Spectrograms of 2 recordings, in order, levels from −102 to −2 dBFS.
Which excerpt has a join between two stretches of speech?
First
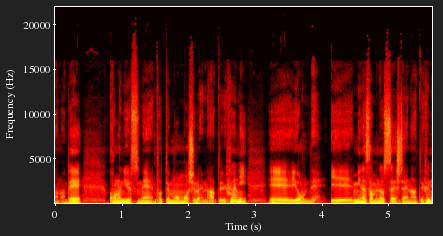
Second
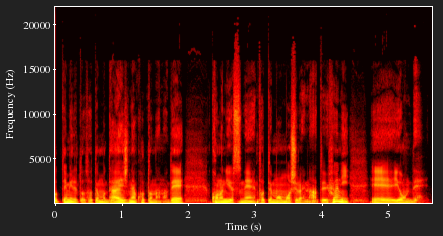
first; 1 cut; at 4.5 s

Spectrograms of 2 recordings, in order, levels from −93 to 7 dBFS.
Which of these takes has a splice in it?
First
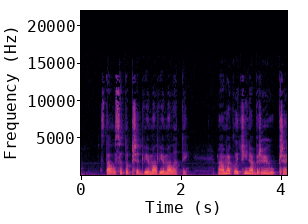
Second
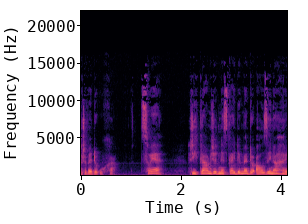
first; 1 cut; at 1.5 s

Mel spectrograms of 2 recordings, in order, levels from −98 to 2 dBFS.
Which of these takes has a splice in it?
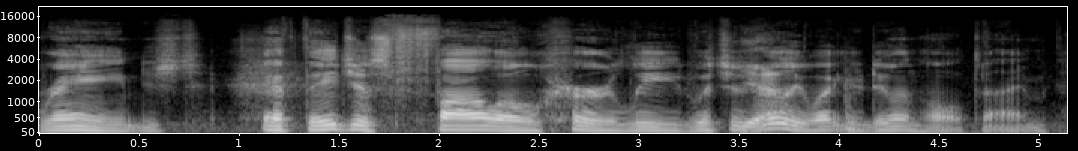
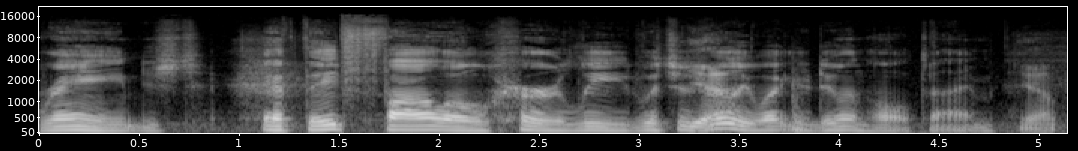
second; 1 cut; at 1.5 s

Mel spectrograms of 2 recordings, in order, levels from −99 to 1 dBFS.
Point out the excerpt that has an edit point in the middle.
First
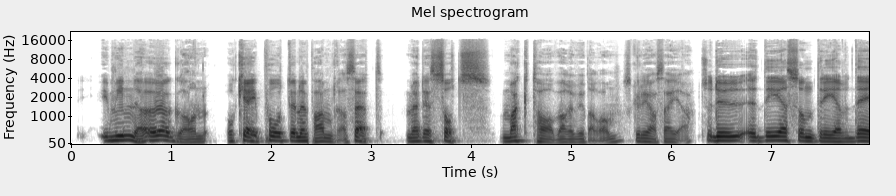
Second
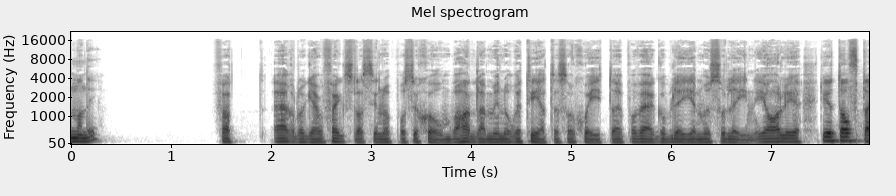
first; 7 cuts; at 1.4 s, 2.4 s, 3.6 s, 4.2 s, 5.2 s, 6.2 s, 6.9 s

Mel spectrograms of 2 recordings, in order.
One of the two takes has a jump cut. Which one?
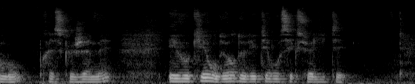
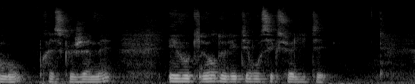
second; 1 cut; at 2.0 s

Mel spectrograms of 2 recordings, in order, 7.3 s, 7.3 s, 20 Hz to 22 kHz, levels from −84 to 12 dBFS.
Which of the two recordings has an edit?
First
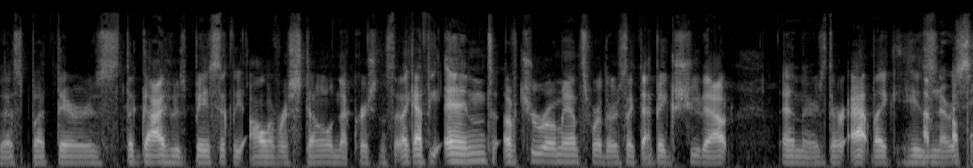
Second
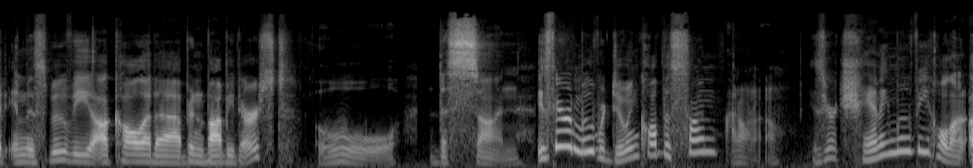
second; 2 cuts; at 1.4 s, 4.5 s

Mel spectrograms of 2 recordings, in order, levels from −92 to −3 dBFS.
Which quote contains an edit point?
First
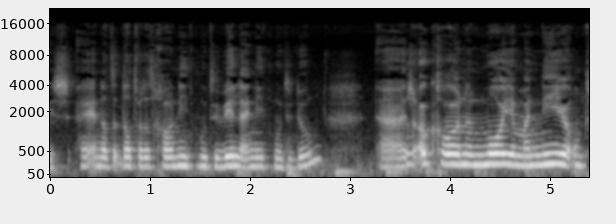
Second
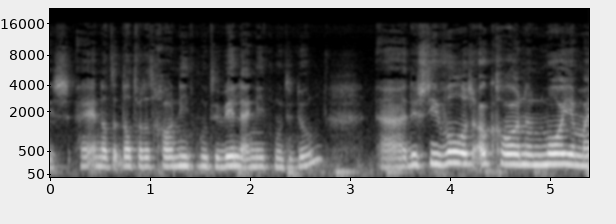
first; 1 cut; at 3.6 s

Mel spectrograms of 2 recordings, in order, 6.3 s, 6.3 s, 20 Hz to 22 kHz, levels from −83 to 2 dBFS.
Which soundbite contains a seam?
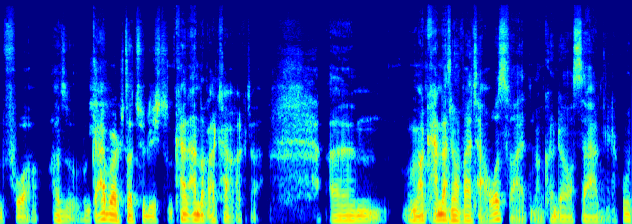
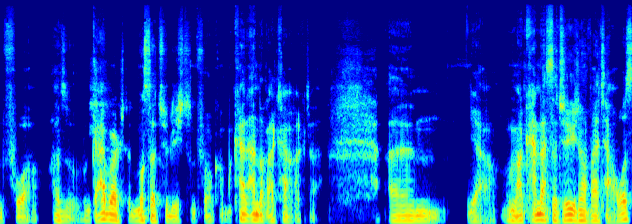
first; 4 cuts; at 1.3 s, 1.7 s, 4.0 s, 4.5 s

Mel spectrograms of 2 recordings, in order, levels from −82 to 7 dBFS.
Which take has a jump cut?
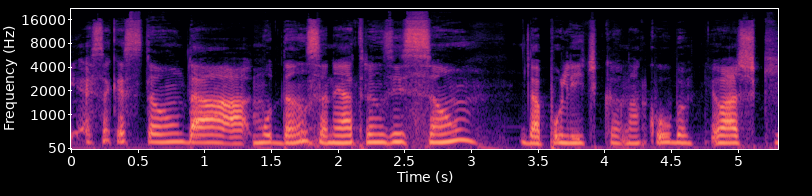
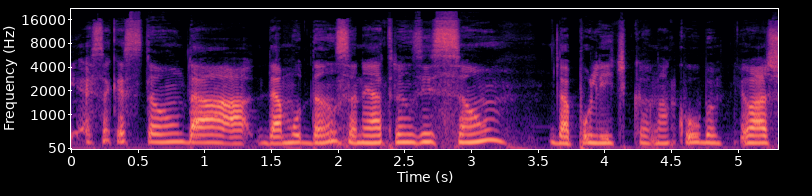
first; 1 cut; at 1.4 s

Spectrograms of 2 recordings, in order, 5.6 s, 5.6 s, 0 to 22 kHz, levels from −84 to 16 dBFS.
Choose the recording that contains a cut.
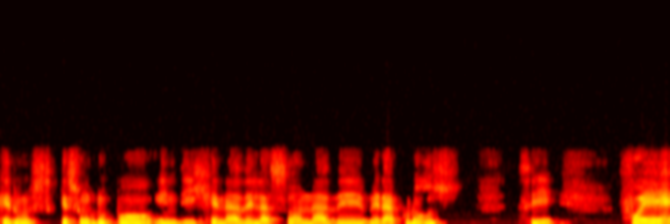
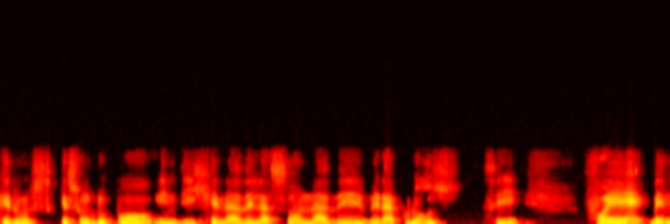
second; 1 cut; at 3.9 s

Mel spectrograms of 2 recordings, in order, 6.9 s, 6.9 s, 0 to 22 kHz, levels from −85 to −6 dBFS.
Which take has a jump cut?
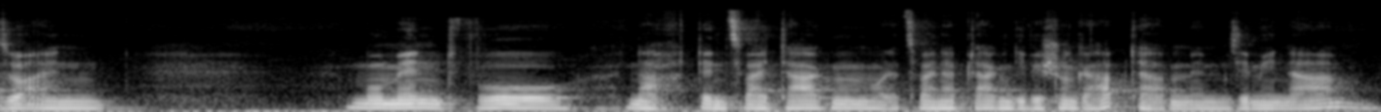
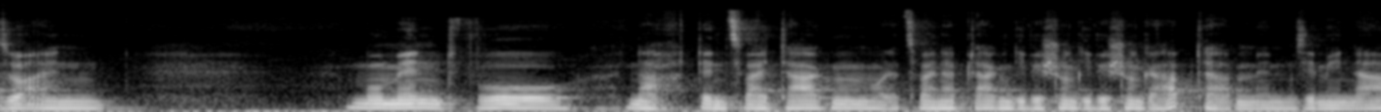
second; 1 cut; at 5.4 s

